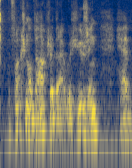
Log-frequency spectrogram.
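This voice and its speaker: In a room with audible echo, a man talks at a fairly quick pace, his pitch swinging very widely. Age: 70s. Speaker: patient. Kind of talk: testimonial interview. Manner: halting.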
